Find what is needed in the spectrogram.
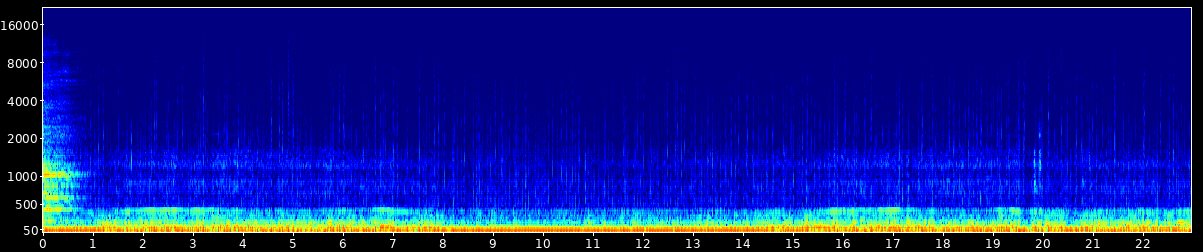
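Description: Four-wheel-drive vehicle driving on a soft sand track, heard from a camera mounted on its body: a steady low rumble of engine and drivetrain, with a faint engine hum that rises a little twice.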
